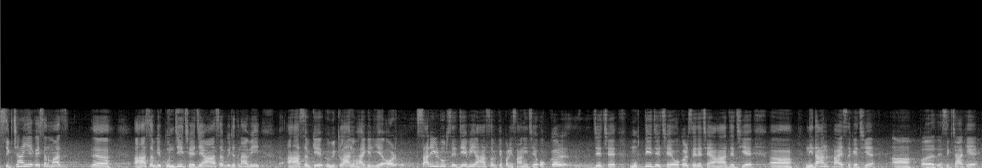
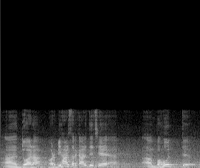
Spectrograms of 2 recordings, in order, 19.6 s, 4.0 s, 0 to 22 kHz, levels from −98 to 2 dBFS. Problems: background sounds at intervals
